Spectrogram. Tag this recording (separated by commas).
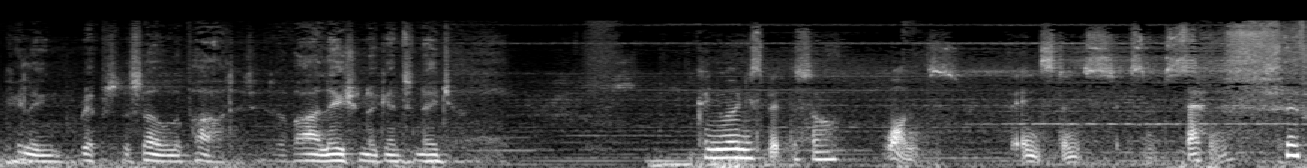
Speech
